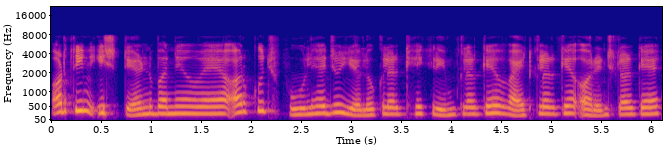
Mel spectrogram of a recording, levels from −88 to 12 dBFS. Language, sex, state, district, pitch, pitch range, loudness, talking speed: Hindi, female, Chhattisgarh, Bastar, 240 Hz, 215-255 Hz, -18 LUFS, 235 wpm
